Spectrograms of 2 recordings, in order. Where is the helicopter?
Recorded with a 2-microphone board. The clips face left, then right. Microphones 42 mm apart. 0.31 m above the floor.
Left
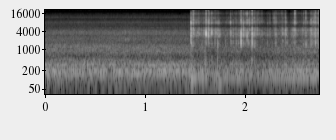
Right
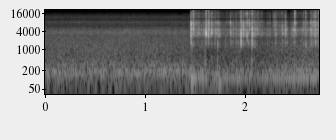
45° left (ahead or behind); by 2.8 s 35° left (ahead or behind).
